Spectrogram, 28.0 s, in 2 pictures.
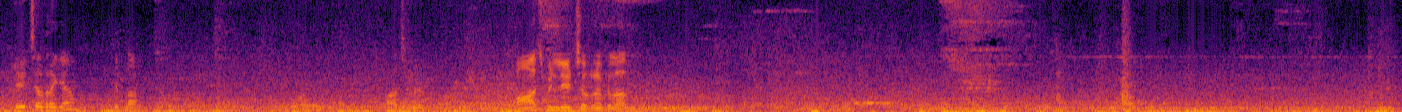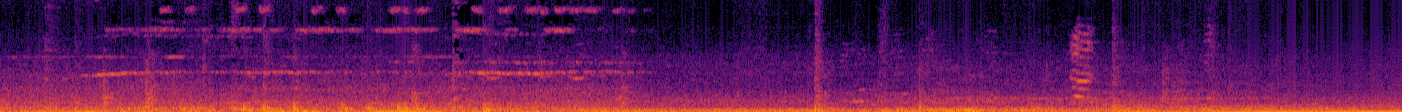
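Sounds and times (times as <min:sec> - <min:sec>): train rumble on rails: 0:00.0 - 0:28.0
high wheel squeal: 0:14.5 - 0:20.6.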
